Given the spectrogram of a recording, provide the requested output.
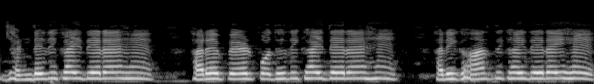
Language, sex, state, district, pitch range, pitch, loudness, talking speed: Hindi, female, Uttar Pradesh, Varanasi, 250-275 Hz, 270 Hz, -13 LUFS, 180 wpm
